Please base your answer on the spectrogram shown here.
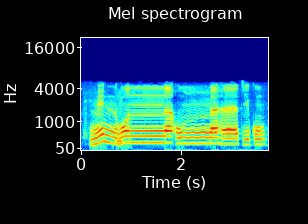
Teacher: النون الأولى ساكنة ما فيهاش غنة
